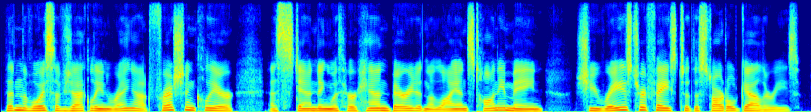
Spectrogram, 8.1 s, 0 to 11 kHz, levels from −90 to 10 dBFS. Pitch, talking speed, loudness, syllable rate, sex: 190 Hz, 215 wpm, -16 LUFS, 5.5 syllables/s, female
